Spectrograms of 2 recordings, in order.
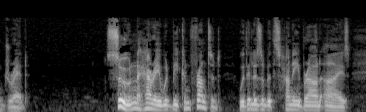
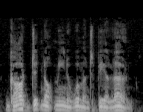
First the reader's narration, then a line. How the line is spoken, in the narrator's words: she murmured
